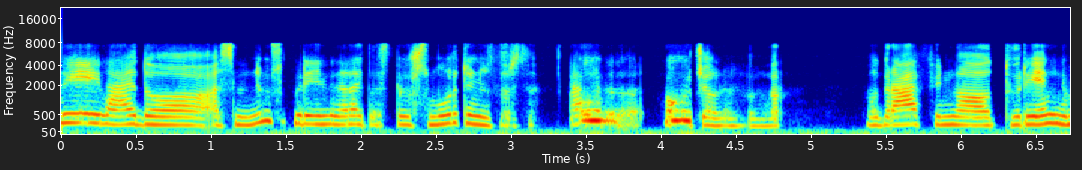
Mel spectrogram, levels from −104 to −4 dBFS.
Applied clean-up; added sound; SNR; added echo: neural diffusion model UNIVERSE++.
